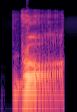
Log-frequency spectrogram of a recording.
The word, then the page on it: braw: British English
